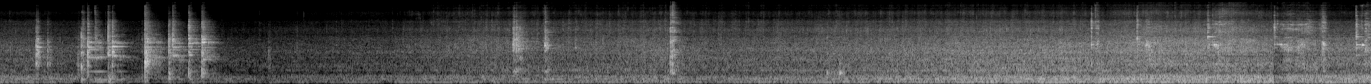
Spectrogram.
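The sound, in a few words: stirring fish curry in a pan after adding hot water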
